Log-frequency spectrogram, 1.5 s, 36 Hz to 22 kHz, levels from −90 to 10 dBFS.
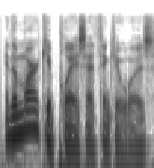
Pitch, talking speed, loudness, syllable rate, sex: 100 Hz, 310 wpm, -17 LUFS, 6.9 syllables/s, male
